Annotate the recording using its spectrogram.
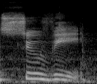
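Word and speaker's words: sous vide: slow cook steamed and Suvi if you didn't know how to pronounce that it's called su v i actually used to do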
